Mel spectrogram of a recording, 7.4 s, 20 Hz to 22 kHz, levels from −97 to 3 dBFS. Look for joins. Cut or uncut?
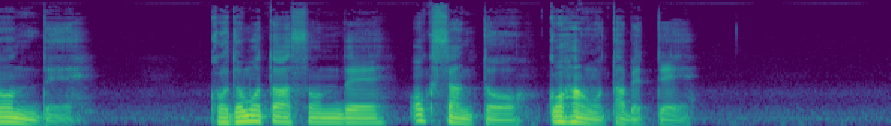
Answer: cut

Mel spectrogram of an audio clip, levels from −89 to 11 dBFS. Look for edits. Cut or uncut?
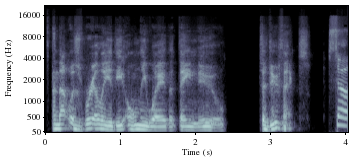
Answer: uncut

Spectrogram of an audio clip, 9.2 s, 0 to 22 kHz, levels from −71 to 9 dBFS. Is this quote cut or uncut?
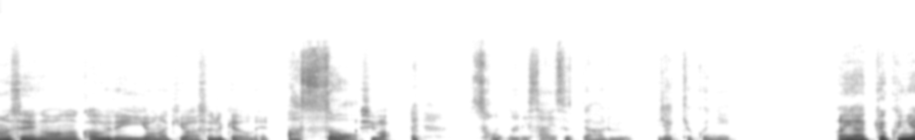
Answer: cut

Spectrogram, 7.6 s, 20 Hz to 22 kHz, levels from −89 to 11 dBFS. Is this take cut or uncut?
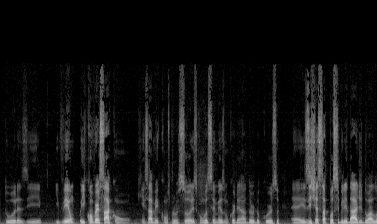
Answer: uncut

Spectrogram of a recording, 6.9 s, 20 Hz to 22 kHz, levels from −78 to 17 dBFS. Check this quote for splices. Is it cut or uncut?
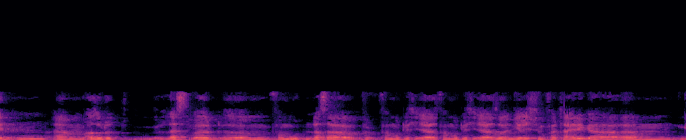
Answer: cut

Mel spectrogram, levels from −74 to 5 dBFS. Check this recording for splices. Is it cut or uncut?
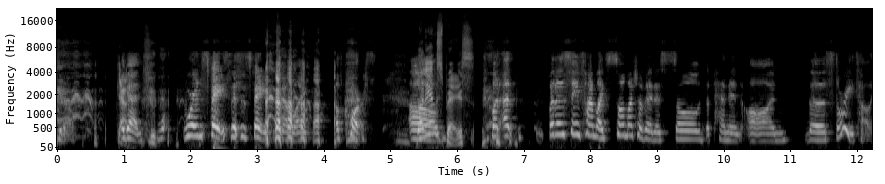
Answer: uncut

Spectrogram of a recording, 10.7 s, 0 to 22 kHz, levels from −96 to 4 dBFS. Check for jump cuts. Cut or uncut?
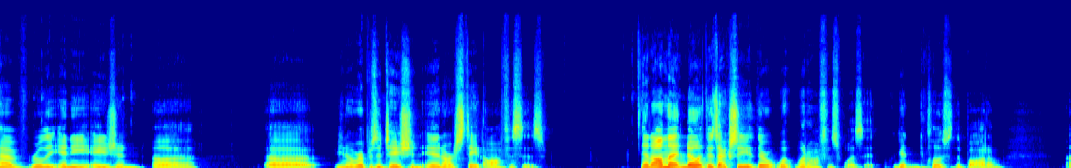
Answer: uncut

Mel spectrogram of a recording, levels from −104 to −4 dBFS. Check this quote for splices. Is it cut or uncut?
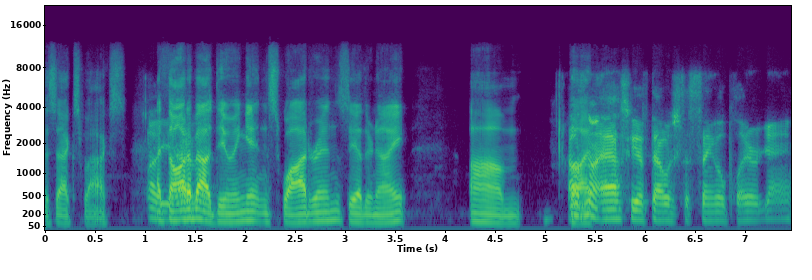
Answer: cut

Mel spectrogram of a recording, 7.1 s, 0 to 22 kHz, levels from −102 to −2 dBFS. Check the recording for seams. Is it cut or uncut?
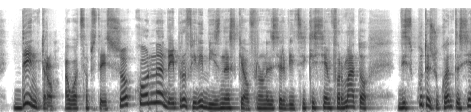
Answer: uncut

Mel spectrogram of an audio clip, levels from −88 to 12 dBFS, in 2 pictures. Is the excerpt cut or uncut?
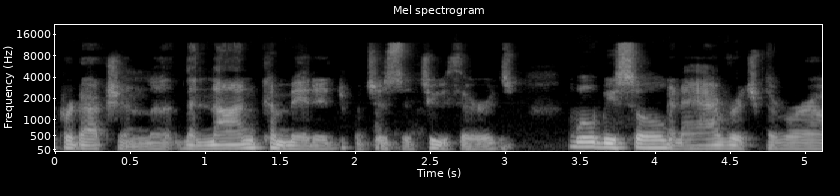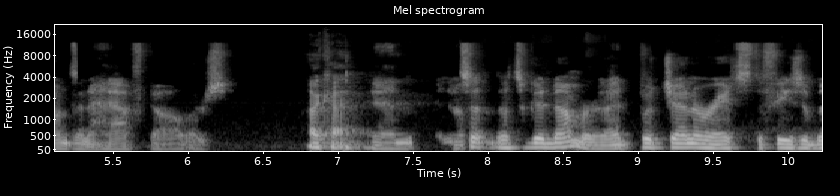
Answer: cut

